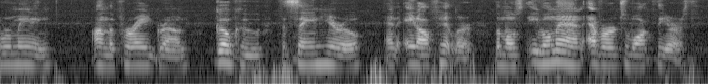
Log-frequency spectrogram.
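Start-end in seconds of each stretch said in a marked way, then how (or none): none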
